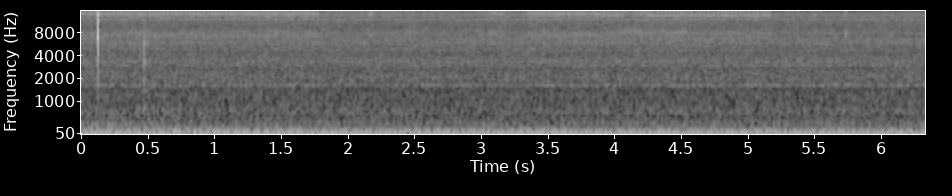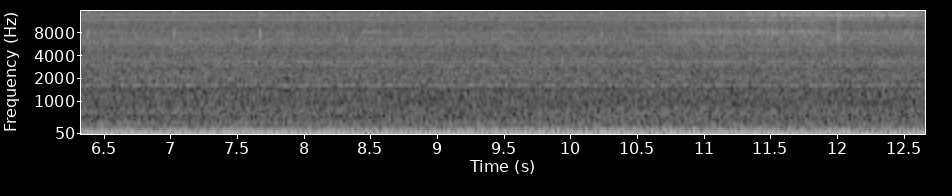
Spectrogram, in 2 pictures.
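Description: Cold idle with a deep, uneven rumble that wavers instead of settling; the engine isn't running smoothly, possibly from a metering problem.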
